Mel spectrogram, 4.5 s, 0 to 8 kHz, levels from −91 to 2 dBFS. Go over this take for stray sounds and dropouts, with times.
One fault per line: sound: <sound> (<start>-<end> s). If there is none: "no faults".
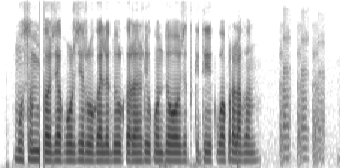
sound: dropout (0.5-0.6 s)
sound: laugh (3.7-4.3 s)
